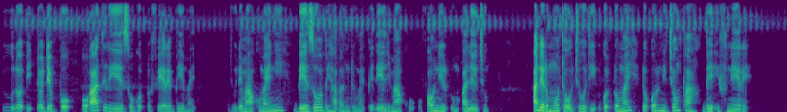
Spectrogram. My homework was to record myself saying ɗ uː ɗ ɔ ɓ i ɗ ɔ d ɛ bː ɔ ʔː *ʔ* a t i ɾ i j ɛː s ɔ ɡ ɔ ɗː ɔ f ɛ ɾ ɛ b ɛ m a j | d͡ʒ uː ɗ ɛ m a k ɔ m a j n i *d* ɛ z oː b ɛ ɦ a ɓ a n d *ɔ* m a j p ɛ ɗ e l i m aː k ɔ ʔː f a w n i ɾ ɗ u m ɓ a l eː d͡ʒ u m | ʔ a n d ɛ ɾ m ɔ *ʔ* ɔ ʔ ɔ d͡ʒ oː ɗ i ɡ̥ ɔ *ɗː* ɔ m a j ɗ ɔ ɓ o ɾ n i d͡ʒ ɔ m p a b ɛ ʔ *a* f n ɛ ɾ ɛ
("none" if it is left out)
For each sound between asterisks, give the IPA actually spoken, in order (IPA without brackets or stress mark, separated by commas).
ʔ, b, u, t, ɗː, i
